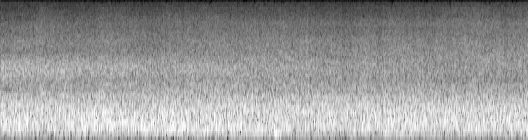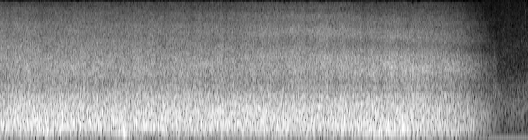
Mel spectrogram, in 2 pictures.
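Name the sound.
stormy sea waves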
